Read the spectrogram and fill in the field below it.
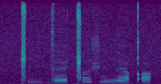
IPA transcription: ǁ iː˩˧ ɡ ɛː˩˧ ǁ ə˥˩ ʃ ɪ˩˧ n ɛ˩ qʼ ʌ˩

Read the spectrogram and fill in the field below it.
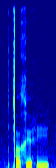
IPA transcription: ǀ ʌ x ɪ h i

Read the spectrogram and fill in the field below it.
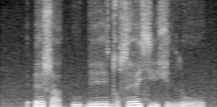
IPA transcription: ʔ ɛ ɬ a | uː ɠ eː d ɔ s ɛː sʲ eː ç e r oː

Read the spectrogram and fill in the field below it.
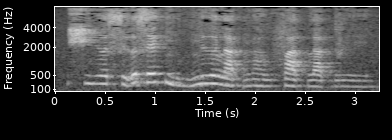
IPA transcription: x i˧ ə̯ s ɨ̰˧˥ ə̯ s ɛ˦˥ k̚ ɲ ə̤˨˩ m n ɨ˧ ə̯ l a˨˩ k̚ ŋ a̤˨˩ w f a˨˩ t̚ l a˨˩ t̚ v e̤˨˩

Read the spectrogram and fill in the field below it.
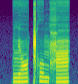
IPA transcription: lʲ ɔ ǁʰ o ŋ ħ a

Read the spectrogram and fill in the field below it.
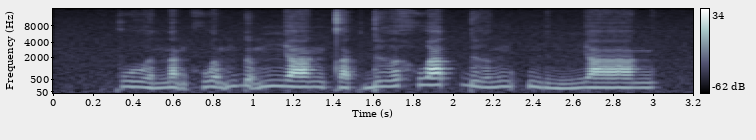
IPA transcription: k w u˧˩ ə̯ n a̰˧˨ ŋ h w ə̰˧˥ m ɗ ə̰˧˥ m ɲ aː˧ ŋ t̪ a˨˩ k̚ ɗ ɨ˨˦ ə̯ h w a˦˥ t̚ ɗ ɨ˨˦ ə̯ ŋ ə˦˥ p̚ ŋ i˨˩ n ɲ aː˧ ŋ

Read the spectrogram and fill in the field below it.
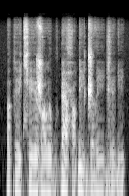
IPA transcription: ʌ k ɪː t͡ɕʰ ɪː ʐ ɔ l ʊ b ʊ ɠ æ ħ ɔ ɗ i d͡ʒ ə ð iː ɡ ɪː ɠ i

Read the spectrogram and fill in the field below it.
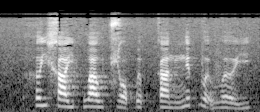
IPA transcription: h ə˨˦ j x a˨˩ j h w a˨˩ w t͡ɕ ɔ˧˩ ɓ ə˨˩ p̚ k a˨˩ n ŋ e˦˥ p̚ v ə̰ː˧˨ v ə˧˩˨ j

